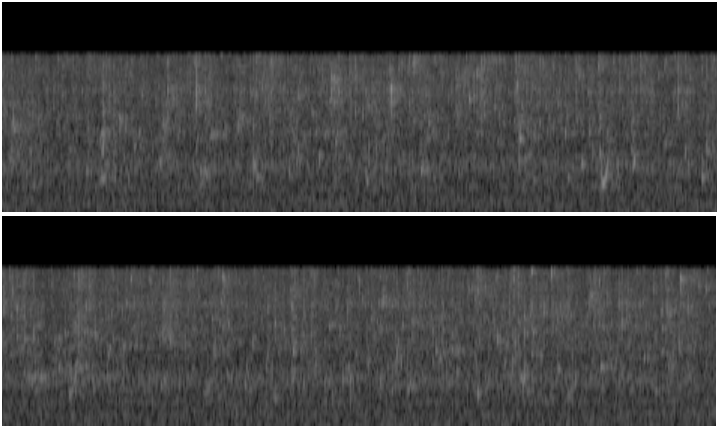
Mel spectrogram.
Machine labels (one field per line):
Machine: pump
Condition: normal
